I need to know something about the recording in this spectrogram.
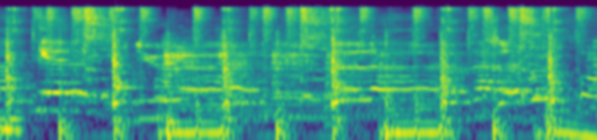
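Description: Upbeat indie rock song with a drum kit keeping a steady beat of snare and bass drum under a melody line that bends in pitch.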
